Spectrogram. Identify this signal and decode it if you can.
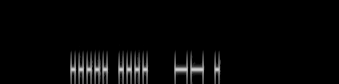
Morse code, heard as a keyed tone, about 30 wpm, 700 Hz. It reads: 5H ME
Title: Winter Field Day Exchanges Encore 30wpm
